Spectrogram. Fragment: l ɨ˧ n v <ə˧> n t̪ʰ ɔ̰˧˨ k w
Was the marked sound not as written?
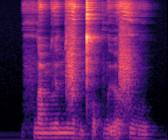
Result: yes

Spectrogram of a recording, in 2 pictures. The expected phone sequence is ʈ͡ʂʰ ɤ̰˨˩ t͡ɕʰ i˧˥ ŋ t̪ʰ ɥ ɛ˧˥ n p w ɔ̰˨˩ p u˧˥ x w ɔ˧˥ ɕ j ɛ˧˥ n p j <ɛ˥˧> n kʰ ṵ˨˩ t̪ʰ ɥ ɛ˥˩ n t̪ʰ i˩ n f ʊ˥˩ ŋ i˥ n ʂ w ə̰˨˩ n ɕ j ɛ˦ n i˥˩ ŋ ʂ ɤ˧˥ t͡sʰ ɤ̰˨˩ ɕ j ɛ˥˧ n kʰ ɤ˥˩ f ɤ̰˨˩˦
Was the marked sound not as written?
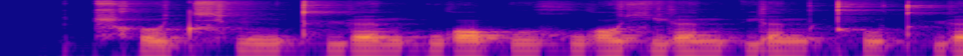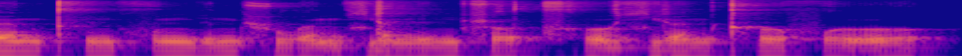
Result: yes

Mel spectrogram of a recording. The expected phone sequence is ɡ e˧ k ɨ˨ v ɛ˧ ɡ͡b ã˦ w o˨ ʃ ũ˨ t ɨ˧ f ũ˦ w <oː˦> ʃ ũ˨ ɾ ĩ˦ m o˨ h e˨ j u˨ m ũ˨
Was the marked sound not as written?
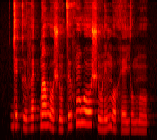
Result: no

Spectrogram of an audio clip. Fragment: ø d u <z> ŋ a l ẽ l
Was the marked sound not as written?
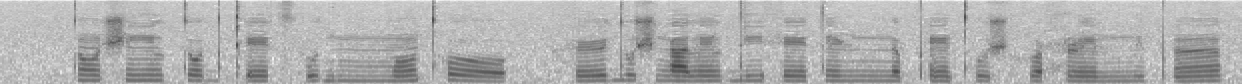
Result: yes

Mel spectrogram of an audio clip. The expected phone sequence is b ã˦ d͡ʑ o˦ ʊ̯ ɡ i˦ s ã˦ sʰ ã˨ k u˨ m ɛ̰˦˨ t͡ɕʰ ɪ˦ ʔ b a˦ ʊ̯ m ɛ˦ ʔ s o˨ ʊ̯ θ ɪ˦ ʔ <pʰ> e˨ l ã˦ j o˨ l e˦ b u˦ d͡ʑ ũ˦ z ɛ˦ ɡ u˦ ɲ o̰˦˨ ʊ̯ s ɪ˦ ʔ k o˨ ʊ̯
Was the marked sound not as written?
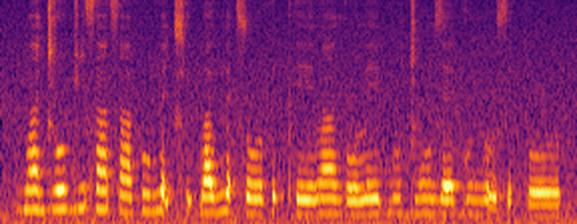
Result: no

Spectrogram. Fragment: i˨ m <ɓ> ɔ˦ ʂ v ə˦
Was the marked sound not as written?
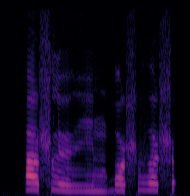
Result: no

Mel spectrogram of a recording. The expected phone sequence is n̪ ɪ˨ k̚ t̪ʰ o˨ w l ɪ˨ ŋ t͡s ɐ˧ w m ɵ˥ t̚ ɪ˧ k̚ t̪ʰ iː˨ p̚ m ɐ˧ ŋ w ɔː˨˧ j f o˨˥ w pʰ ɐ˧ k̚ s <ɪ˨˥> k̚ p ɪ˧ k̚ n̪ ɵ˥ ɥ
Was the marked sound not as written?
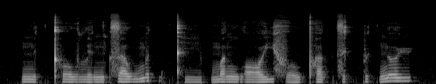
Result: yes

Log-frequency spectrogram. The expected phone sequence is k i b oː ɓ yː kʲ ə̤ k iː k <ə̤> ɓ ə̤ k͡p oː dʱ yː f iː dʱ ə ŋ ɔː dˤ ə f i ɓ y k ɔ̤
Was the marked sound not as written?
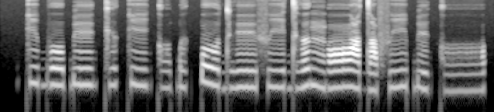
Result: yes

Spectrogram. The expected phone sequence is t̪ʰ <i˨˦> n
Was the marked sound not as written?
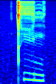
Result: yes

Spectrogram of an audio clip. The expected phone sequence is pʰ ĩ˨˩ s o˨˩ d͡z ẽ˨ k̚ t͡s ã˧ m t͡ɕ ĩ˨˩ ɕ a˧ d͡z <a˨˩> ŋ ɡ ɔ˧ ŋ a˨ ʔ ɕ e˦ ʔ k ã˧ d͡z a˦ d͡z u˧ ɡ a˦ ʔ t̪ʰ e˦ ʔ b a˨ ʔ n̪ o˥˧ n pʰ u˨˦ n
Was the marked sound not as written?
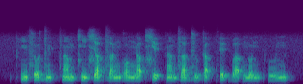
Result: yes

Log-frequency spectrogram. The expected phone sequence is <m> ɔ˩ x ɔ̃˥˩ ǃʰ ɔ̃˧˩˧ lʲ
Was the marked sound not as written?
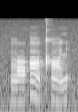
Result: yes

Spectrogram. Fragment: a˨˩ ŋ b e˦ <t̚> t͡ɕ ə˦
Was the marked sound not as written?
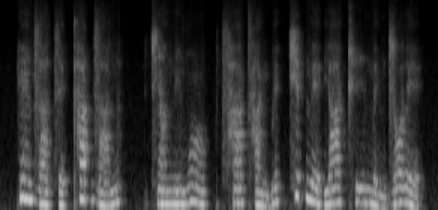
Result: yes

